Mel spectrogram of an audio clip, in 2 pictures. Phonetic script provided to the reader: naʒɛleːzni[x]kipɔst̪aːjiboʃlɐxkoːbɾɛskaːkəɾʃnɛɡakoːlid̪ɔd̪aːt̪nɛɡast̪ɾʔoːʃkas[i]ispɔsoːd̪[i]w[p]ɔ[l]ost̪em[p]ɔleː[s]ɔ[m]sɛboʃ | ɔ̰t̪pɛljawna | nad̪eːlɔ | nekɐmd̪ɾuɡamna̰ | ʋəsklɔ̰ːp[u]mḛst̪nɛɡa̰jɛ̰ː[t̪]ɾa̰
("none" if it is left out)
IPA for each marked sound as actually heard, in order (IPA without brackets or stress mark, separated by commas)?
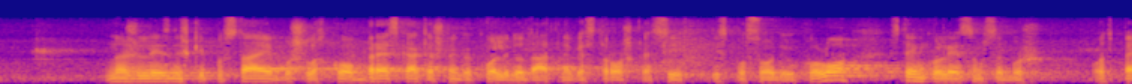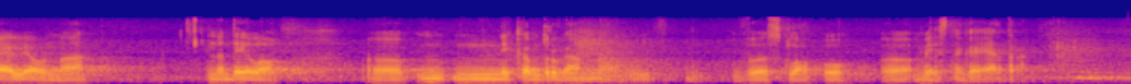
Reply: ʃ, i, i, k, l, k, s, m, u, d̪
